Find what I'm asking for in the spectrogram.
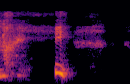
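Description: Muffled coughing into a pillow: a breathy, rasping rush followed by one short, sharp cough burst, fairly quiet, with no talking.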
